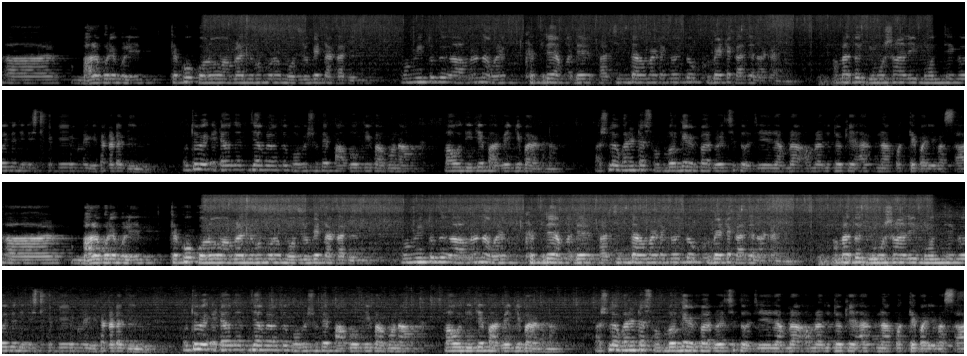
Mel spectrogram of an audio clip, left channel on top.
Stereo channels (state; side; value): quieter; left; 12.1 dB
